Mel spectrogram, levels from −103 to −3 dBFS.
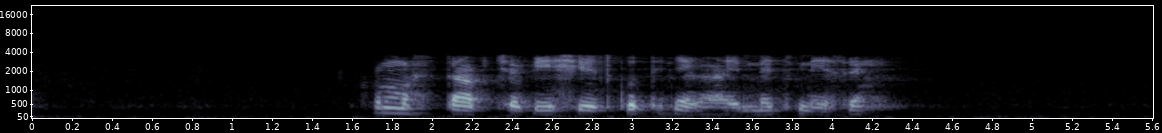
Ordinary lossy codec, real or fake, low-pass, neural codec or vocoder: none; fake; 3.6 kHz; vocoder, 24 kHz, 100 mel bands, Vocos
